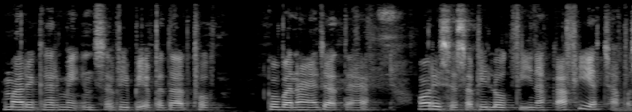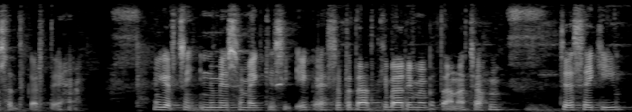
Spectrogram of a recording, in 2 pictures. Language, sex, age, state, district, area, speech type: Hindi, male, 18-30, Uttar Pradesh, Sonbhadra, rural, spontaneous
